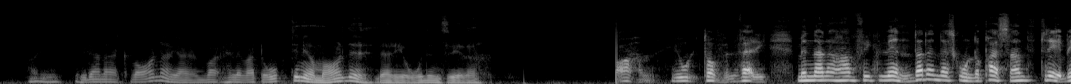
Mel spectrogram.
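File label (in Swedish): Balingsta Uppland, dialekter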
